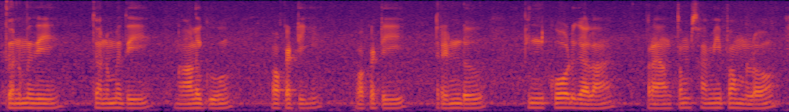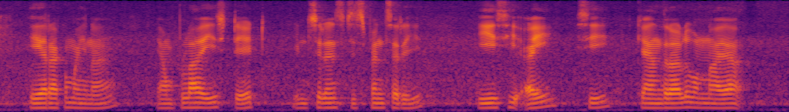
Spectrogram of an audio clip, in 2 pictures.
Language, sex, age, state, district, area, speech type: Telugu, male, 18-30, Andhra Pradesh, Kakinada, rural, read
